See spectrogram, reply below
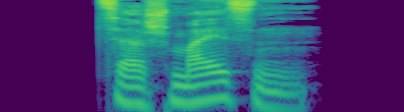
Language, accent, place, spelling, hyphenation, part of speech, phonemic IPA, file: German, Germany, Berlin, zerschmeißen, zer‧schmei‧ßen, verb, /t͡sɛɐ̯ˈʃmaɪ̯sn̩/, De-zerschmeißen.ogg
- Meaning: to break by throwing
